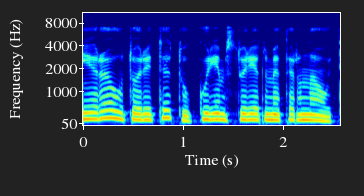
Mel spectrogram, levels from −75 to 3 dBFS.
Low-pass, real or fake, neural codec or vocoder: 7.2 kHz; real; none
